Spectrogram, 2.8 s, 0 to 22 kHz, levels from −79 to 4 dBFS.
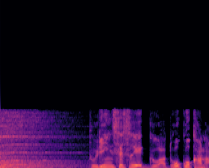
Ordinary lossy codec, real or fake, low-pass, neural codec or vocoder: none; real; none; none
